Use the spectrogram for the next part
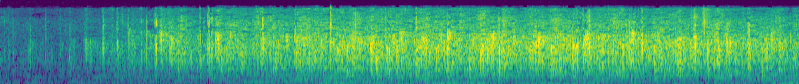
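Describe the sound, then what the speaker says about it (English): Broad applause from a large crowd at a political speech in Batman: The Telltale Series swells in after a quiet start and holds steady, a dense wash of clapping at moderate distance. "could have heard that applause"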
